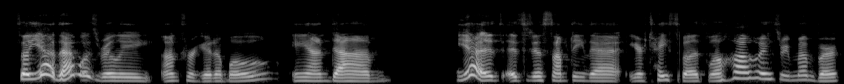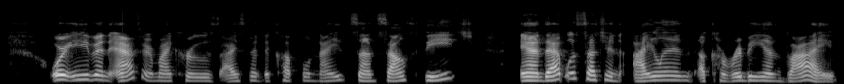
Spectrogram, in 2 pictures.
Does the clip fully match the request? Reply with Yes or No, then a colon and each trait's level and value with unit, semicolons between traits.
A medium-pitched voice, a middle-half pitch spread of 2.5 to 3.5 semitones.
No: medium, 175 Hz; average, 3.9 semitones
